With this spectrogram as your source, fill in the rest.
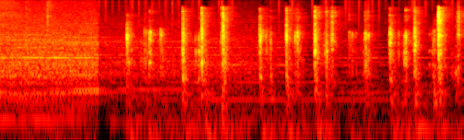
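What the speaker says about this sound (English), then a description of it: "Typing?" Quiet computer keyboard typing, a brief burst of close, crisp keystrokes in an uneven rhythm following a moment of low background hum, with no voices.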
